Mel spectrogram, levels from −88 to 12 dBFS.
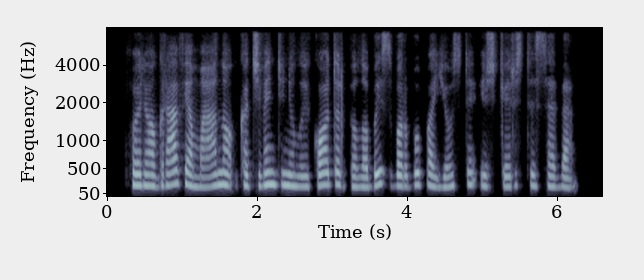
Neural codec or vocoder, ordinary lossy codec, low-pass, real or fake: codec, 24 kHz, 0.9 kbps, DualCodec; MP3, 64 kbps; 7.2 kHz; fake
